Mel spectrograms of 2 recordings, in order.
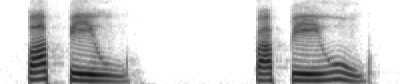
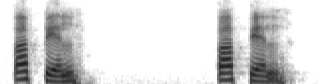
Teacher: So the end sounds like a u in Brazilian but in European this is papel.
